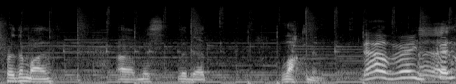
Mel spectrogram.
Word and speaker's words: Loughnan: For our Women's Month special, Cube Gallery's featured artist for the month, Miss Libbet, Loughnan. Oh, very good pronunciation.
